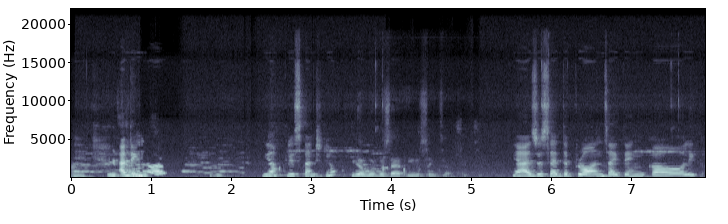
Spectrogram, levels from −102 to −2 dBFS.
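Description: An echo canceller on a loudspeaker end likely let part of its microphone pickup through, so an echo leak returns a delayed copy of the speech: from 0.94 to 1.11 s about 0.41 s late and fairly audible, then from 4.31 to 4.71 s about 0.43 s late and much fainter.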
